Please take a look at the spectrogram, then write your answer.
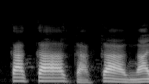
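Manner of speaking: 嘎 said with mouth open; don't close your lips on 嘎嘎嘎嘎啊; 张嘴发音; open mouth sounds. Shown as a demonstration. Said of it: "你看我嘴巴没有关掉".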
